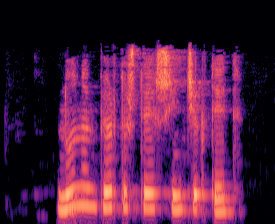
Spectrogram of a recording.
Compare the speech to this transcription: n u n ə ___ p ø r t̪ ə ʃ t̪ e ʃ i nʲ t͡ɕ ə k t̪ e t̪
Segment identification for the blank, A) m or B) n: A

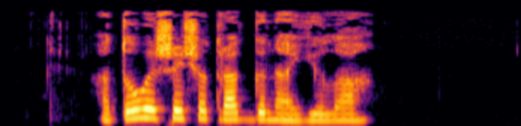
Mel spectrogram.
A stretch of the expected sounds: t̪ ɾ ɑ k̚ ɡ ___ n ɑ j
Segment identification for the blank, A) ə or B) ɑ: A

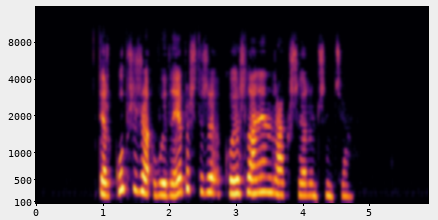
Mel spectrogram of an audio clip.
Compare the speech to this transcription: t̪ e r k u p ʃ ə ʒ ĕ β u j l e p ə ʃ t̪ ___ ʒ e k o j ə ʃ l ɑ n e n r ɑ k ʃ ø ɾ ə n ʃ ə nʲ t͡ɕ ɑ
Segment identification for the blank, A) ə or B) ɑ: A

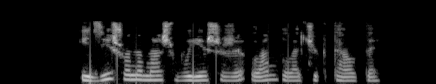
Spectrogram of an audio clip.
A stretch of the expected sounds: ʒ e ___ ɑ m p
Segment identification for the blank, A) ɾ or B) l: B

